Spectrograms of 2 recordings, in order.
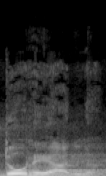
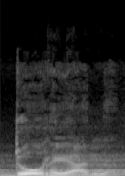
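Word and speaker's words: δωρεάν: le texte original c'est c'est facile à prononcer c'est doréane dorean on peut le dire ensemble doréane vous arrivez à la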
